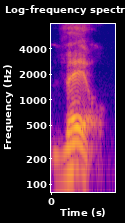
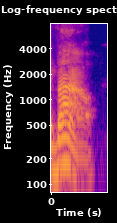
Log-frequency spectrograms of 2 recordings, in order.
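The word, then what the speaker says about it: Vial: is Val right well if you look at it it's vile v-i-a-l but he pronounces it Veil and even yeah even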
